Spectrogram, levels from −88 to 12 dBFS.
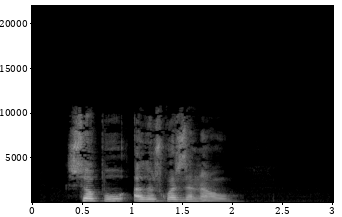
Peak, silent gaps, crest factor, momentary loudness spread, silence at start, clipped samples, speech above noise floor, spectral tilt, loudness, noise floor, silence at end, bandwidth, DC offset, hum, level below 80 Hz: -8 dBFS; none; 20 dB; 14 LU; 0.35 s; under 0.1%; 53 dB; -2.5 dB/octave; -26 LUFS; -78 dBFS; 1.05 s; 11 kHz; under 0.1%; none; -84 dBFS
